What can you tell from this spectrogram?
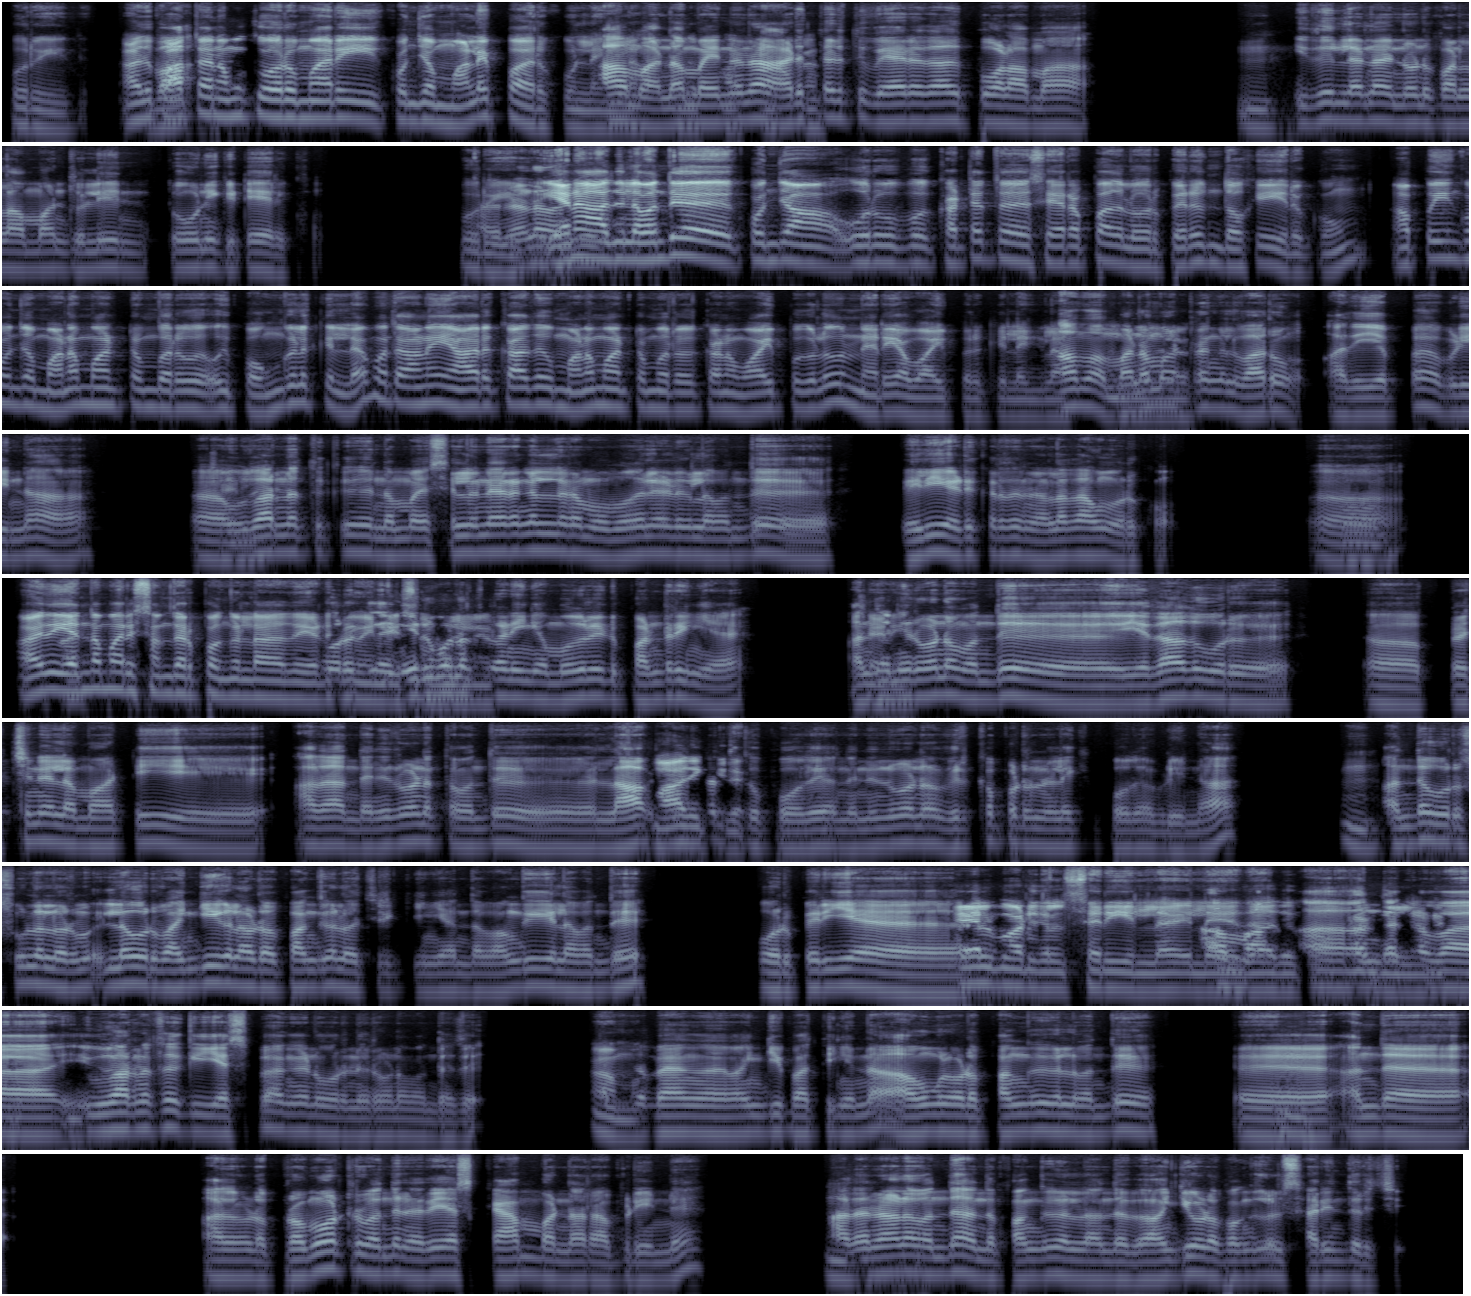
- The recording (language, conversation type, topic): Tamil, podcast, ஒரு நீண்டகால திட்டத்தை தொடர்ந்து செய்ய நீங்கள் உங்களை எப்படி ஊக்கமுடன் வைத்துக்கொள்வீர்கள்?
- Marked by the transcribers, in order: other background noise; other noise; drawn out: "வந்து"; in English: "யெஸ் பேங்க்ன்னு"; in English: "பேங்க்"; in English: "ப்ரமோட்டர்"; in English: "ஸ்கேம்"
